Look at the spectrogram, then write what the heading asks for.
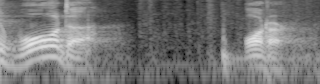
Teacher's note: americans just sub in a d everywhere they say water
